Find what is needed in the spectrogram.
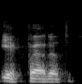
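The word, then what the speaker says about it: Ekskäret: It is Ekfärdet Foundation, or sometimes we call it the Oak Island Foundation, because that is what that means in Swedish.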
